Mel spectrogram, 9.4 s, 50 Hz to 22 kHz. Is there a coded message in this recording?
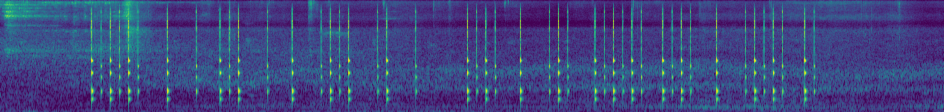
Yes: Morse code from 0.9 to 8.2 s, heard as a telegraph sounder, hand-sent with a paddle, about 13 wpm, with street noise. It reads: STAY INSIDE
